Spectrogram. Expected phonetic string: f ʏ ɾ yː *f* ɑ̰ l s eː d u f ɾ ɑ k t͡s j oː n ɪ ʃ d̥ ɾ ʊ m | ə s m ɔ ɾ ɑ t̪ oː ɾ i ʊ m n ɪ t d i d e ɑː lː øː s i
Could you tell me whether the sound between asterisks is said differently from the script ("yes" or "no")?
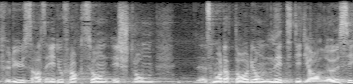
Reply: yes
